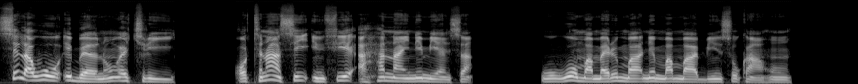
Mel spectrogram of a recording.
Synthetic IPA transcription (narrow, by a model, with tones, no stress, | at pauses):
sɪ˦la˨wɔ˦˨ʔe˦bɾaː˨lnʊ̃˦æ˦t͡ɕʰi˨ɾe˨ji˦ | ɔ˨tʰɪ˨˦nã˦˨sɪ˦m̩˨fi˦e˦ʔa˨ha˦nã˨n˦nɪ̃˦mĩ˨ɛ̃˨n̩˨sa˦ | wɔ˨wɔ˦˨mã˨mæ˨ɾi˦mã˨˦nɪ̃˦m̩˦mã˦mã˨bi˦n̩˦sʊ˦kʰãː˨ɦʊ̃˦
